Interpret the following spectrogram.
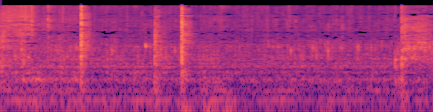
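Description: Liquid bubbling at a low boil in pots on a stove. Two sharp clicks come about one and two seconds in.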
